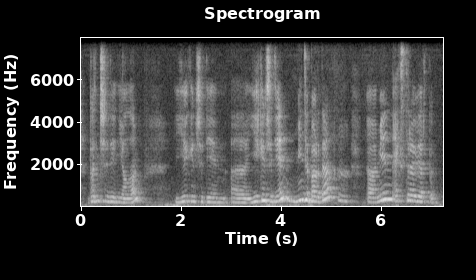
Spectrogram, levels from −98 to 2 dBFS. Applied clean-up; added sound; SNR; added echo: none; Wind; 19 dB; reverberation time 0.2 s.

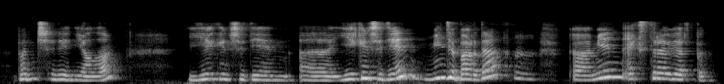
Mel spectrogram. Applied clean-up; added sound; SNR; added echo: neural mask model DeepFilterNet 3.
